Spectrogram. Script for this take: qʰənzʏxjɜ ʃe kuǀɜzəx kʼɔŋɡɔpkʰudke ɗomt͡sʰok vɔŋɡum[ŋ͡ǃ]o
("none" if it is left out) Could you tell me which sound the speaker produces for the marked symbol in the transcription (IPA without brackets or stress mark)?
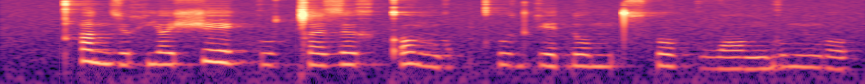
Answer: ŋ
